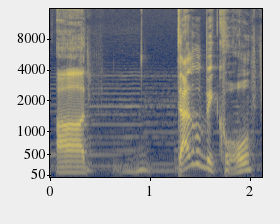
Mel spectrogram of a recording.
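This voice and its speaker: Halting Croatian man, mid-Atlantic accent. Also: on the high side, very animated, fairly bright tone, faint music behind. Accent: mix of American and British English, slight German tinge. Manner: halting, many fillers and repeated words. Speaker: let's play host. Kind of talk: casual chat to viewers.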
